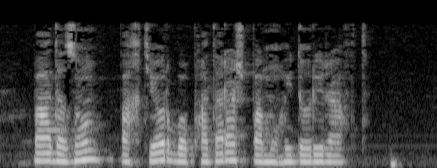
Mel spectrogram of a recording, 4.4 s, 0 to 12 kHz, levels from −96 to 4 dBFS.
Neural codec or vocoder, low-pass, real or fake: none; 7.2 kHz; real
